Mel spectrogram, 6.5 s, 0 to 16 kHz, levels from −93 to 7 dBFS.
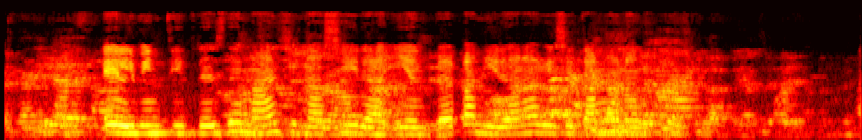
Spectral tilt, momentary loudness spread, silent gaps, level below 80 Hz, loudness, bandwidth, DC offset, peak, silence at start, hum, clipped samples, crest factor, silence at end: -6 dB/octave; 18 LU; none; -62 dBFS; -20 LUFS; 11.5 kHz; under 0.1%; -2 dBFS; 0.05 s; none; under 0.1%; 18 dB; 0 s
